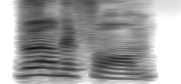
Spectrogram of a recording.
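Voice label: "vermiform", Indian English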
